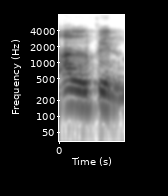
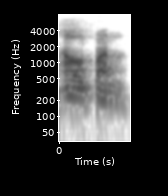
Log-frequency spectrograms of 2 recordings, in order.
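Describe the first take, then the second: First: The word ends with an 'in' sound. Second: The word ends with an 'an' sound. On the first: The speaker calls it right. "Kemudian wa alfin" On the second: The speaker calls it wrong. "bukan alfan"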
